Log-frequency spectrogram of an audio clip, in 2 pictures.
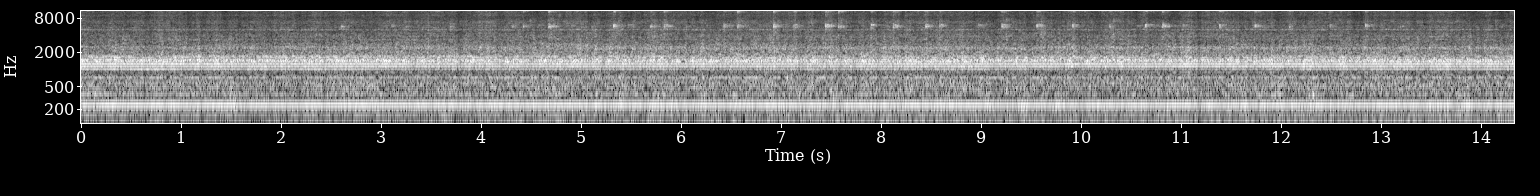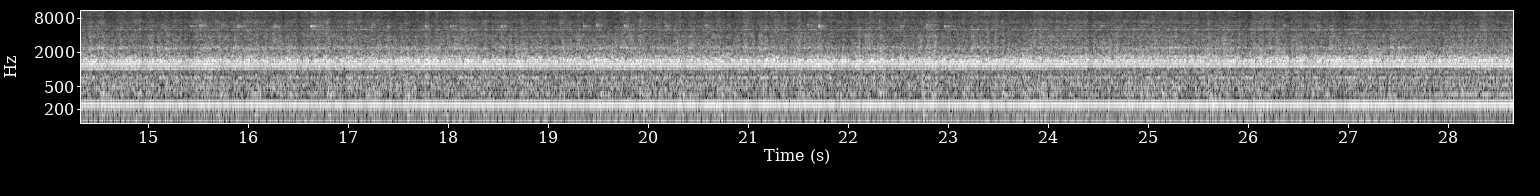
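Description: Grizzly G0705 mill/drill running steadily with a constant whine while a pass about ten thousandths deep is fed through the workpiece.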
